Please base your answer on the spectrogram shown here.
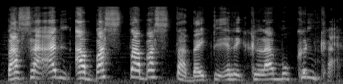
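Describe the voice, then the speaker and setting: Woman playing an aggrieved village wife, high bright voice. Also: animated, moderate pace, faint music behind. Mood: plaintive. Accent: Filipino. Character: aggrieved village wife, plaintive, insistent complainer. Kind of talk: comedic radio drama acting.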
